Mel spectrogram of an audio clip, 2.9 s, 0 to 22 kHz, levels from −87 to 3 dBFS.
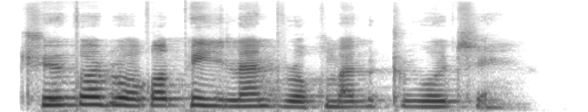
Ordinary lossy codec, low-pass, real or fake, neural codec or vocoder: none; none; fake; codec, 44.1 kHz, 2.6 kbps, DAC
